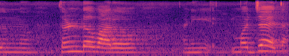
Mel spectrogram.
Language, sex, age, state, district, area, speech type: Goan Konkani, female, 18-30, Goa, Tiswadi, rural, spontaneous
